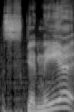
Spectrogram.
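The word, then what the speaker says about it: Zgonina: defensive line coach Jeff skania if you were going to Google that good luck because it is not the way that it is phonetically pronounced skania z g o n i n a if that name sounds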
